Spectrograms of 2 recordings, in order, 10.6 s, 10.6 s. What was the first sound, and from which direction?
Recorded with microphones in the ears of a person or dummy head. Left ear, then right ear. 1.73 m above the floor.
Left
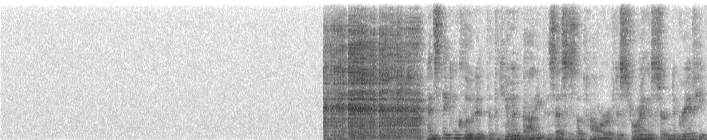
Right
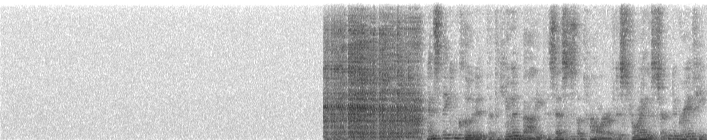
A squeak, 25° left (ahead or behind).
